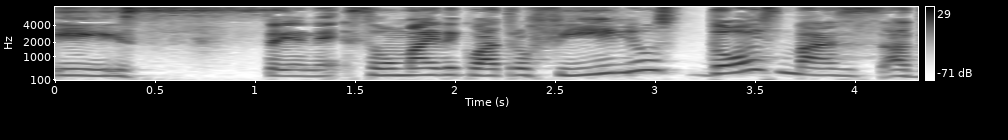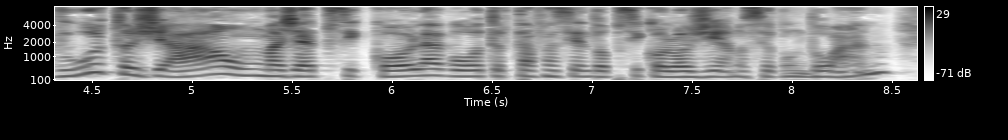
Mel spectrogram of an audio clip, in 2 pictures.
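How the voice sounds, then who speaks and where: A woman with a Chilean accent speaks at a fairly slow pace and fairly high pitch with very even loudness in a very clean recording with a silent background. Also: ordinary pitch variation. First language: Spanish (speaking Portuguese). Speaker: psychiatrist. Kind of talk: public talk.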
